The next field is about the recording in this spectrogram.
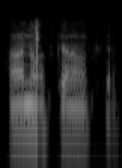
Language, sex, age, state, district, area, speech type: Odia, male, 18-30, Odisha, Balangir, urban, conversation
